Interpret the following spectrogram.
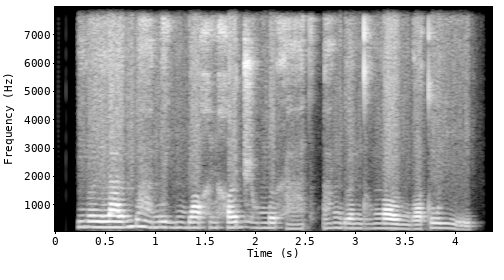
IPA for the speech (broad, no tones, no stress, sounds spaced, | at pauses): j ɵ ɪ̯ l a l m b a̤ n z i̤ m b ɔ χ i̤ χ ɵ d͡ʒ ɔ̤ m ɵ x a̤ t͡sʼ a̤ ŋ ɡ ɵ n d ɔ̤ ŋ ɔ ʊ̯ ŋ ɡ ɔ t w i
